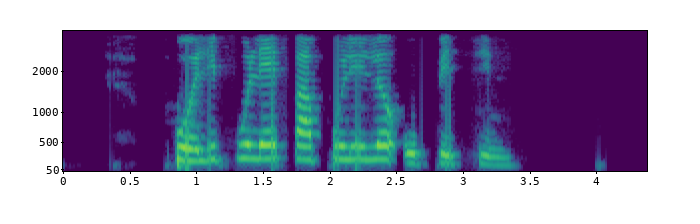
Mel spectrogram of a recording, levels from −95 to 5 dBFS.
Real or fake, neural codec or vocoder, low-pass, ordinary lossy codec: real; none; 3.6 kHz; AAC, 24 kbps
